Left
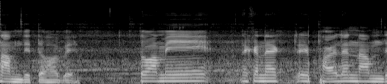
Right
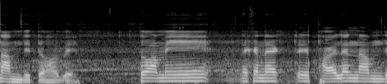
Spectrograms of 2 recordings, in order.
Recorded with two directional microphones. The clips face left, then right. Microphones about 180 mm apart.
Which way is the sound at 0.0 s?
55° right (ahead or behind).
